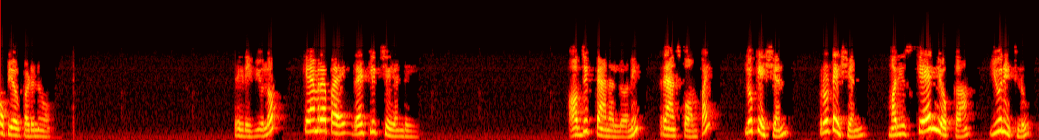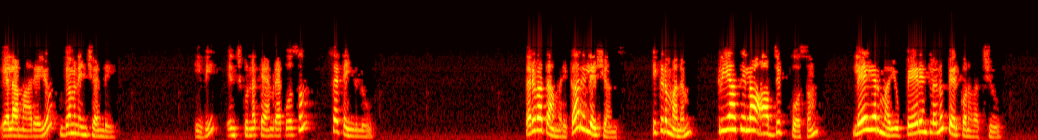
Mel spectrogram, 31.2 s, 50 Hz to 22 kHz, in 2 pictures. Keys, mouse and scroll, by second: 1.4 right click, 1.9 right click.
